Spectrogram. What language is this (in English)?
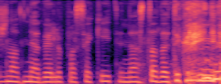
Lithuanian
